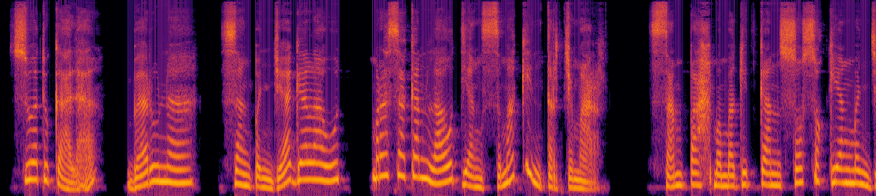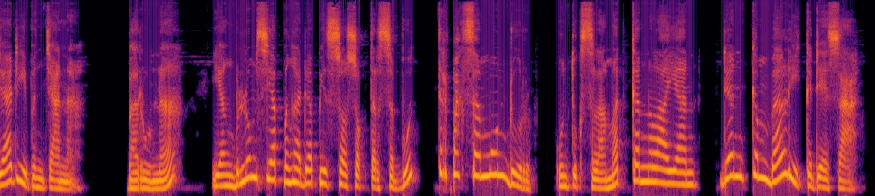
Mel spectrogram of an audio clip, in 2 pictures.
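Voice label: narration, Indonesia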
